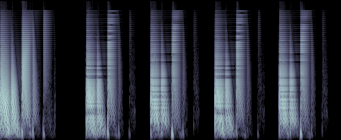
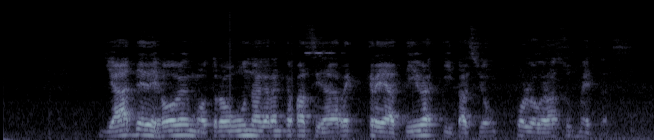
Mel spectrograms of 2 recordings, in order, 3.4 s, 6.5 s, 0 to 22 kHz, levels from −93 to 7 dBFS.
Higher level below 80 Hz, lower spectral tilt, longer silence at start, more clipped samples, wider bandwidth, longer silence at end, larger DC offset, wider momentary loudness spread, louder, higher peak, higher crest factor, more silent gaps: about the same, -70 dBFS vs -70 dBFS; second, -1 dB/octave vs -7.5 dB/octave; about the same, 0 s vs 0.05 s; neither; first, over 20 kHz vs 7.4 kHz; second, 0.35 s vs 0.5 s; neither; second, 10 LU vs 13 LU; first, -19 LUFS vs -37 LUFS; first, 0 dBFS vs -22 dBFS; about the same, 18 dB vs 16 dB; first, 0.59-0.85 s, 1.35-1.50 s, 1.99-2.14 s, 2.64-2.78 s vs none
